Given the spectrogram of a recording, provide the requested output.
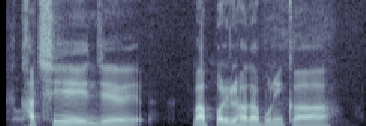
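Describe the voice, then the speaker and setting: A man at a medium pitch, dark and mellow in tone, with lively intonation and a moderate pace, in a dry, close sound with no echo. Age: 60s. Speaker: retiree. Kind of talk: casual chat.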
